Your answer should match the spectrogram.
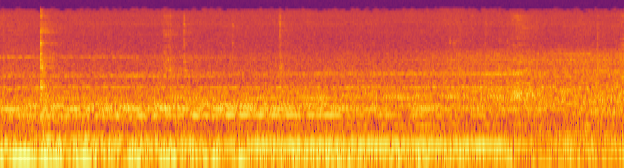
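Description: Sci-fi film soundtrack played over a hall's loudspeakers: a low, steady rumble with a soft held tone, and a short click about half a second in.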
